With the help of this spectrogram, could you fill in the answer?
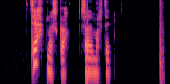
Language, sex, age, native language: Icelandic, female, 20-29, Icelandic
